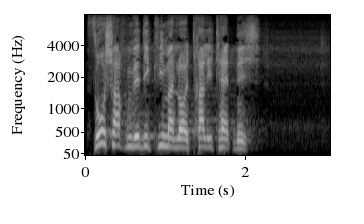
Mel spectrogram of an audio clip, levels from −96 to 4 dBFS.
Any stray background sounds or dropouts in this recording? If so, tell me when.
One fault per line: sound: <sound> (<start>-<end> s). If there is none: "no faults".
no faults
